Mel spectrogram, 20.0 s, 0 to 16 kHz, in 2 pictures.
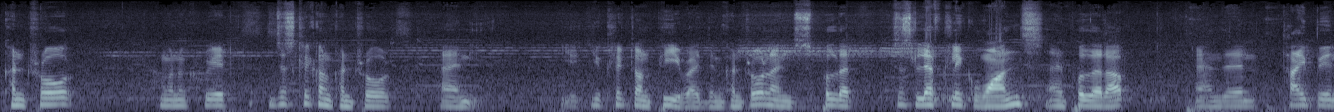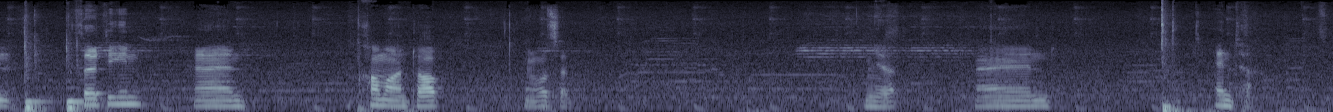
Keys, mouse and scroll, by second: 0.1 click, 12.6 ', 18.7 Return, 19.9 scroll down 1.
